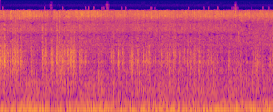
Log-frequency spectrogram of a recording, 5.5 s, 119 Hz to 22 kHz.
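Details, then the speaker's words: SS V8 at steady idle: quick, even tapping over the rumble; shop found a damaged flexplate, damaged flexplate bolts and rear main seal, to be fixed with upgraded flexplate, ARP bolts and new genuine seal. "I'll put up a video for the broken flex plate sounds like"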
